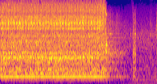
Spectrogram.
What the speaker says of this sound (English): Drilling the tap drill hole.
